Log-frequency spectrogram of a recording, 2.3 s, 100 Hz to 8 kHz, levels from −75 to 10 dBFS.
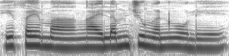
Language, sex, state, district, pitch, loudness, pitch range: Wancho, female, Arunachal Pradesh, Longding, 205 Hz, -15 LUFS, 195-220 Hz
